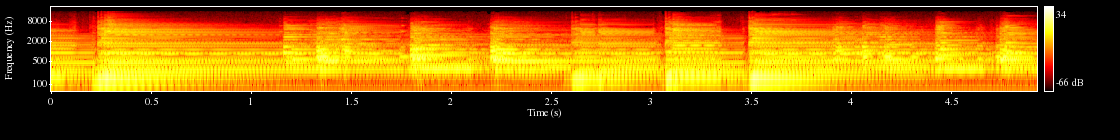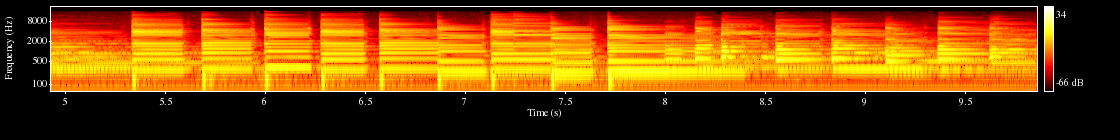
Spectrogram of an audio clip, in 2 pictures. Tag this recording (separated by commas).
Banjo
